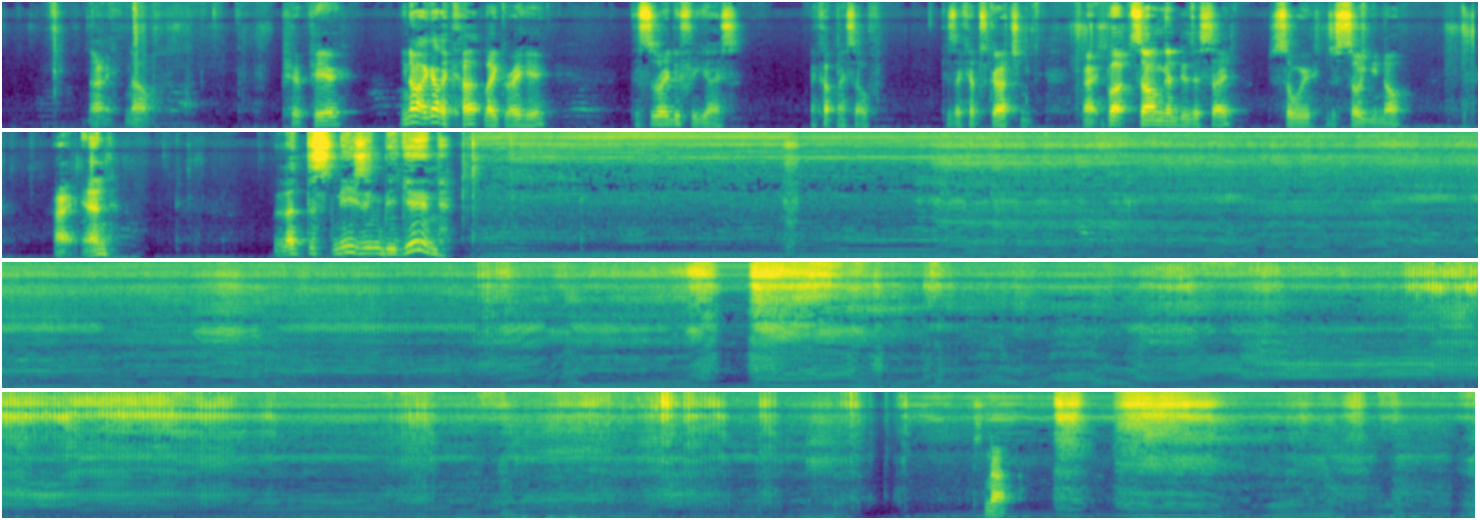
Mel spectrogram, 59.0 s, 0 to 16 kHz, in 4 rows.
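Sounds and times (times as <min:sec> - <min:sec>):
handheld fan motor buzzing: 0:18.2 - 0:59.0.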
